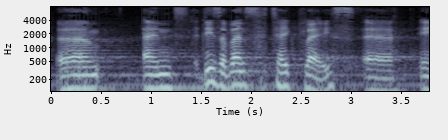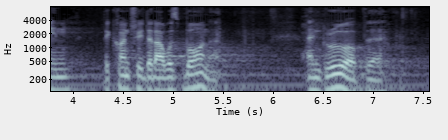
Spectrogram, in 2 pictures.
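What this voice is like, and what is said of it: Iranian-accented English. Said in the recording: “I'm from Iran, or you can probably tell from my accent.”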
